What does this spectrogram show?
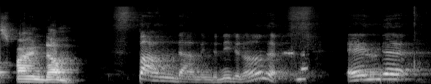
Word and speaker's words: Spaarndam: You want to go to that course in how do you pronounce it? It's a very small town near Haarlem, but it's called Spaarndam.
